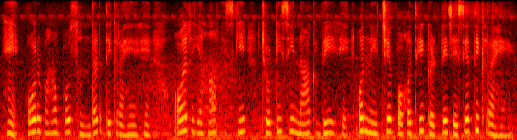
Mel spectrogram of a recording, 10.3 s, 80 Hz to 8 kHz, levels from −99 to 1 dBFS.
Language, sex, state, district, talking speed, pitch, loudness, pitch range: Hindi, female, Bihar, Begusarai, 145 wpm, 230 Hz, -37 LUFS, 210-255 Hz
